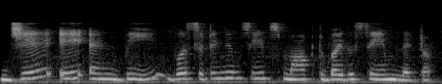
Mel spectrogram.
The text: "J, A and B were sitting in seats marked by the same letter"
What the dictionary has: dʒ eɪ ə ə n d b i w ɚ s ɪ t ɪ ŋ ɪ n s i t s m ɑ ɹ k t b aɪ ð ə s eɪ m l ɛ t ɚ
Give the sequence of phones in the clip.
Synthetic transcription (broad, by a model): dʒ eɪ ə ə n d b i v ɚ s ɪ t ɪ ŋ ɪ n s i t s m ɑ ɹ k t b aɪ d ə s eɪ m l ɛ t ɚ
